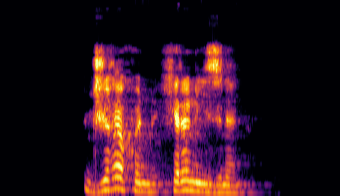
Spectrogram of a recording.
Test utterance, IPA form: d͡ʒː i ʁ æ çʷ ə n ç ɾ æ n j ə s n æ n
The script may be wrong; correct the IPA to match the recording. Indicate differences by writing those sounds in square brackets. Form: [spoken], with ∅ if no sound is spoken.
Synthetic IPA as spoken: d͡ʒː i ʁ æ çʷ ə n ç ɾ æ n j ə [z] n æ n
